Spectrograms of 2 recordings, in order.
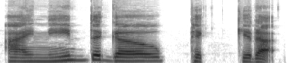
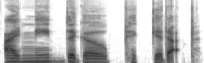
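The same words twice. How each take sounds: First: The sentence is said slowly and carefully. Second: The sentence is said quickly and smoothly. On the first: "put it together slowly" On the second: "how we would say it more naturally"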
